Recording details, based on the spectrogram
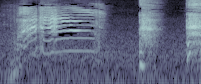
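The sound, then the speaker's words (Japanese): A cat meows with one drawn-out, wavering cry, followed by two short, sharp mews. It sounds fairly quiet, with no voices alongside it. “本当に可愛い猫ちゃんですわね。”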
